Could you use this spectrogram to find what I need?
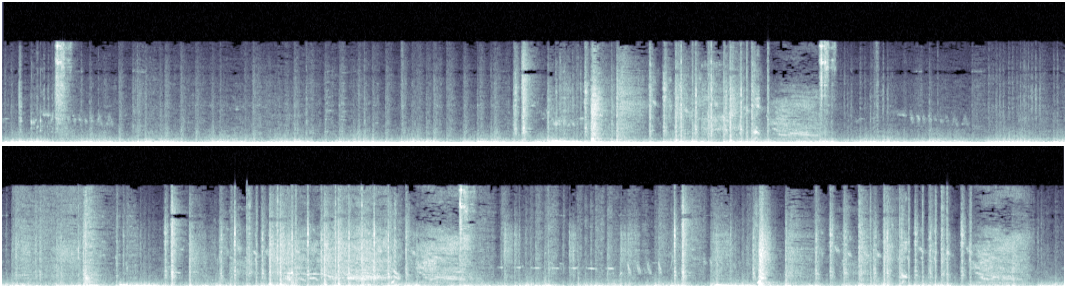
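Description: Game combat sound effects clash and thud.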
